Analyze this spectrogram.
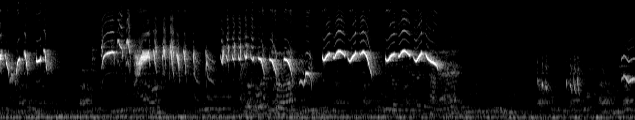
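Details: Hwamei in morning song practice, bursts of loud slurred whistles and buzzy trills in repeated phrases, broken by short pauses and quieter scattered notes toward the end, over a low background hum.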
